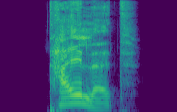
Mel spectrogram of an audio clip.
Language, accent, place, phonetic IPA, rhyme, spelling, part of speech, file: German, Germany, Berlin, [ˈtaɪ̯lət], -aɪ̯lət, teilet, verb, De-teilet.ogg
- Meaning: second-person plural subjunctive I of teilen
